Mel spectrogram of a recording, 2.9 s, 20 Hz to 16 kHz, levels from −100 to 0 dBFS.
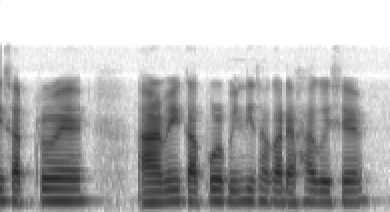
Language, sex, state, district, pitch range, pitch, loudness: Assamese, male, Assam, Sonitpur, 150-160 Hz, 155 Hz, -22 LUFS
